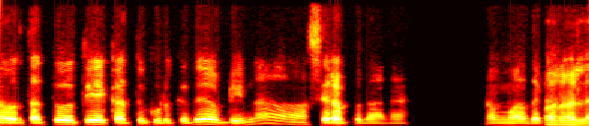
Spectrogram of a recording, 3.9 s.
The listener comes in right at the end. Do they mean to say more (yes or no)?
yes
